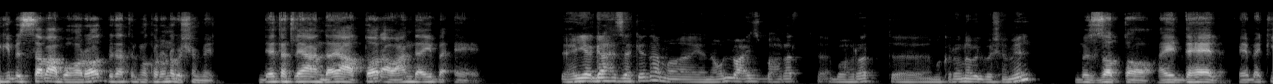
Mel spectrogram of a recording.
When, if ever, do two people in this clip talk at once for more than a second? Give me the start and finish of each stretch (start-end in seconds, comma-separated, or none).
none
